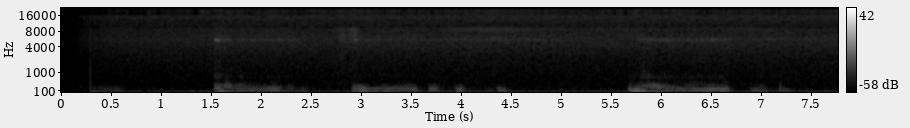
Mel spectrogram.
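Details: Snoring during sleep: low, rumbling snores with a faint purring quality, about three in eight seconds, over steady low room hum.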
